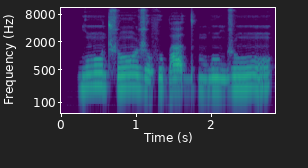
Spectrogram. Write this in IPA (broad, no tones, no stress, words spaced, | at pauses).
ɡũːd ʂõːʐofubad | mbũːŋʐũː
